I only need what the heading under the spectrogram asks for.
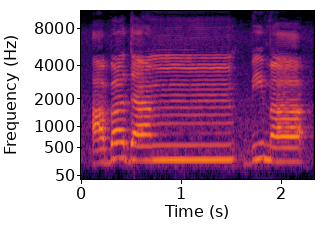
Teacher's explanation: آبادن آگے ہے بیما، جب اس کو ملایا تو یہ جو آبادن نے نون کی آواز تھی اس کو ختم کیا اور یہاں پہ میم لائے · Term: اقلاب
